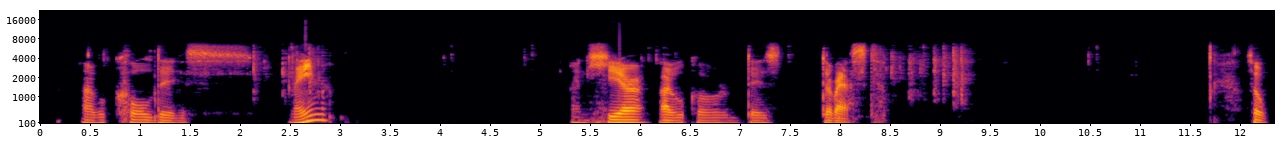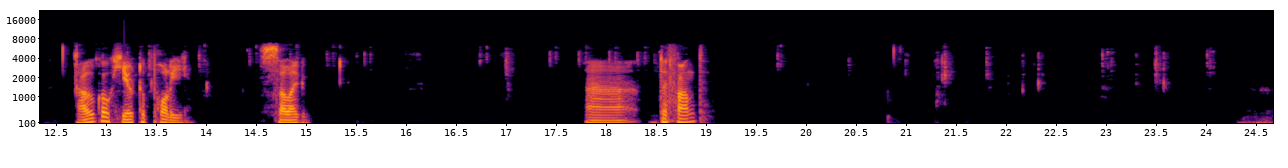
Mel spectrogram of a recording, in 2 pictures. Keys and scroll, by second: 2.2 Return, 8.7 Return, 12.1 Return, 20.8 z.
